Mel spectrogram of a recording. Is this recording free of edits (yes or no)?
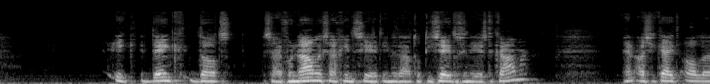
yes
